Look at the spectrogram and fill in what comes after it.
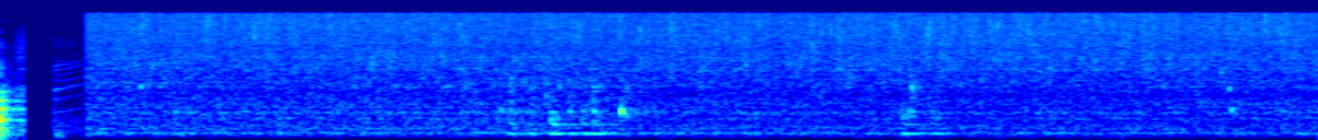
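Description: Steady hiss of running water, starting about half a second in, with a faint low hum under it.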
